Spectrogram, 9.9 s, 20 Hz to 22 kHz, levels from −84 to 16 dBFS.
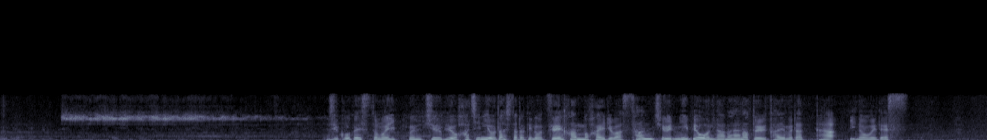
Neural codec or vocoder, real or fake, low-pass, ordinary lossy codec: codec, 16 kHz, 4 kbps, FunCodec, trained on LibriTTS, 50 frames a second; fake; 7.2 kHz; none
